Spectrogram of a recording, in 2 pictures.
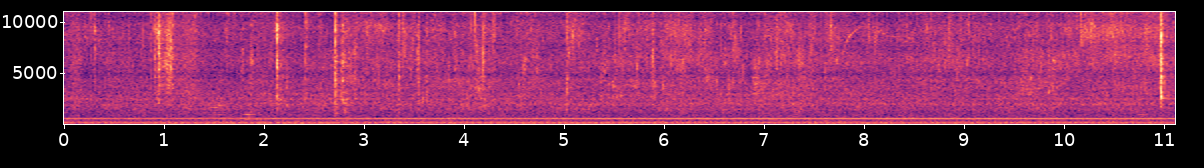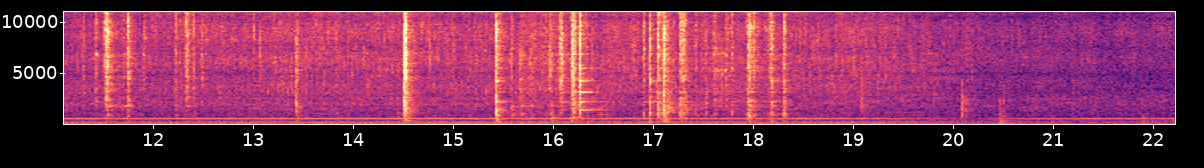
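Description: Meatballs sizzling steadily in hot oil over a constant hum. In the second half, metal tongs and a mesh strainer clink and knock sharply against each other several times as the meatballs are handled. The sizzle fades near the end.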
